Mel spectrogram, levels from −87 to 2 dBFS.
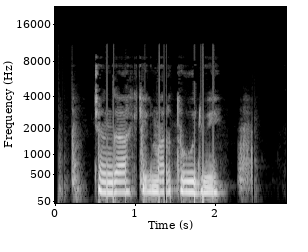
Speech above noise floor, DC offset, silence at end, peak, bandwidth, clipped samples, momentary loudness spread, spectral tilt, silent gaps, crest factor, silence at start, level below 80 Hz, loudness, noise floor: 25 dB; under 0.1%; 0.45 s; 0 dBFS; 7.8 kHz; under 0.1%; 20 LU; -8 dB/octave; none; 14 dB; 0.2 s; -40 dBFS; -13 LUFS; -36 dBFS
